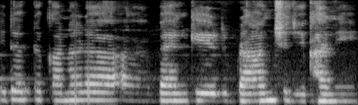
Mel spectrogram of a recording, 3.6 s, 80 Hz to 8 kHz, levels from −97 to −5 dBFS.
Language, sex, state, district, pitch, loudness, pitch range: Bengali, female, West Bengal, North 24 Parganas, 210 Hz, -26 LUFS, 205-220 Hz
